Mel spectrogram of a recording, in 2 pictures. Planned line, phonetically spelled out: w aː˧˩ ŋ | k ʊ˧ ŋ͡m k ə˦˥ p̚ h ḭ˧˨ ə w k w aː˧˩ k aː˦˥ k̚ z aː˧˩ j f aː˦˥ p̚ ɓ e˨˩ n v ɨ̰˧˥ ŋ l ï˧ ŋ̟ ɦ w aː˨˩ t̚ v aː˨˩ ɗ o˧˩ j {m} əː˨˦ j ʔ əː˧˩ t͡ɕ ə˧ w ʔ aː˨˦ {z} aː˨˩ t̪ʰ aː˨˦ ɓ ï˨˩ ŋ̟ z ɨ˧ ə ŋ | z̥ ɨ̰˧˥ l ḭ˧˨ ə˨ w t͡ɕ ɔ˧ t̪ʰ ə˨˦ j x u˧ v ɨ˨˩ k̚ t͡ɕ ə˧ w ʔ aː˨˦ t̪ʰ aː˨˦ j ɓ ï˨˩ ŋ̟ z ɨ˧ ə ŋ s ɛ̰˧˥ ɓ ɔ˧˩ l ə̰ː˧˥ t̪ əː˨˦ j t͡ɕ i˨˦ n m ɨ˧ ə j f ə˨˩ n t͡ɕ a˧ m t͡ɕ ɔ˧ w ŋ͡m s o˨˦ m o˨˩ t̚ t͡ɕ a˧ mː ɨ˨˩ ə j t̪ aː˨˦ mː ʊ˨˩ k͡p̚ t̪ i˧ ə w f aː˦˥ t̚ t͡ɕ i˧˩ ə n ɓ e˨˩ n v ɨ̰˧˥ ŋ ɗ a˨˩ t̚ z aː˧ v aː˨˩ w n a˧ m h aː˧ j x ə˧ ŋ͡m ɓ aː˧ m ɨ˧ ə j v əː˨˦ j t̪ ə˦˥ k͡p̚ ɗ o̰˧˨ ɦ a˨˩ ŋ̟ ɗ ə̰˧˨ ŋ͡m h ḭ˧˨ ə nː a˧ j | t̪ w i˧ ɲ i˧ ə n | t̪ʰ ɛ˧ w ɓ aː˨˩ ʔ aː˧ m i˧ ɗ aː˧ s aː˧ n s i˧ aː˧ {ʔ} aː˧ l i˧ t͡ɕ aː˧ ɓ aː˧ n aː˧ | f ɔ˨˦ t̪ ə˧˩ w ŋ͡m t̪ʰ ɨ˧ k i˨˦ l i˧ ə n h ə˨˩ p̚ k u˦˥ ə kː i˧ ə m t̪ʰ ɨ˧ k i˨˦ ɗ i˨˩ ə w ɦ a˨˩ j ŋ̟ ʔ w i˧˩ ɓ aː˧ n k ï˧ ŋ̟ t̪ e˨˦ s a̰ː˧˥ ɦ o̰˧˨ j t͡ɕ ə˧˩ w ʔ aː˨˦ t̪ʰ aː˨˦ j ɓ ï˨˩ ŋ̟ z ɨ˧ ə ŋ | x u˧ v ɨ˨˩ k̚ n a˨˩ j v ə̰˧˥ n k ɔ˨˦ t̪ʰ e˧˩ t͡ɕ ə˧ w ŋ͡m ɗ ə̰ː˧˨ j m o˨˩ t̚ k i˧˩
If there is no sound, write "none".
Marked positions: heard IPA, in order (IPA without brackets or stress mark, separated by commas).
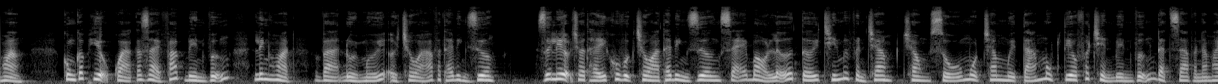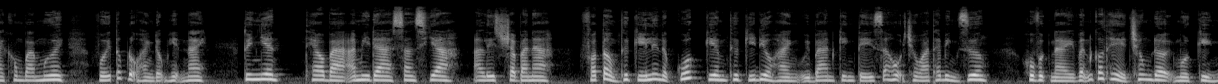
m, v, ʔ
